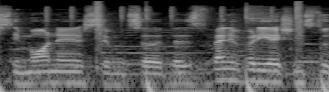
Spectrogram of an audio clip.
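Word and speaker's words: Simões: So it's like saying Simoyes. Yes, Simoes. Simoes. Yes. Simoes. Yes. May I call you Mr. Simoes or would you rather I.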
